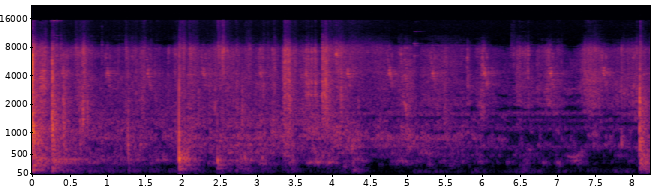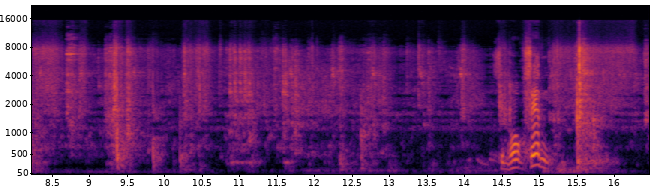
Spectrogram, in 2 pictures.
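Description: Heavy tyres thump and knock against a metal rack.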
